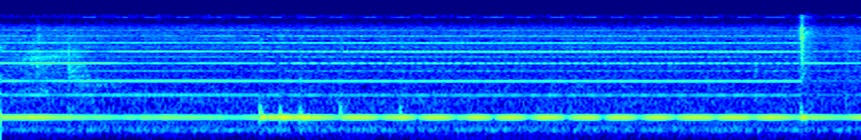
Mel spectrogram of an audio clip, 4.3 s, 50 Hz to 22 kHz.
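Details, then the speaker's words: Homebrew 80m/40m SSB/CW receiver: its 700 Hz CW tone pulses about five times a second, about 5 Hz off, which is accepted as it keeps the signal centred in the filter passband. "that air this is slight beat frequency there so we're not exactly on 700 Hertz but um we're pretty close"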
